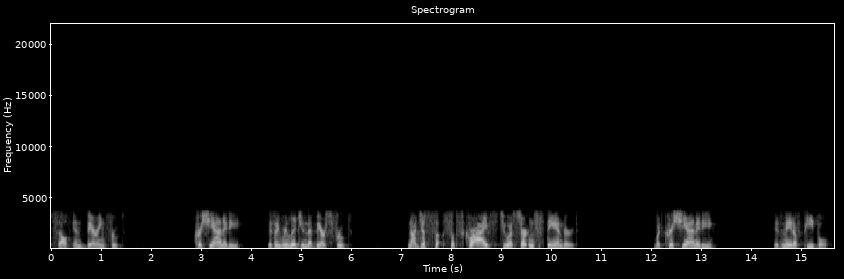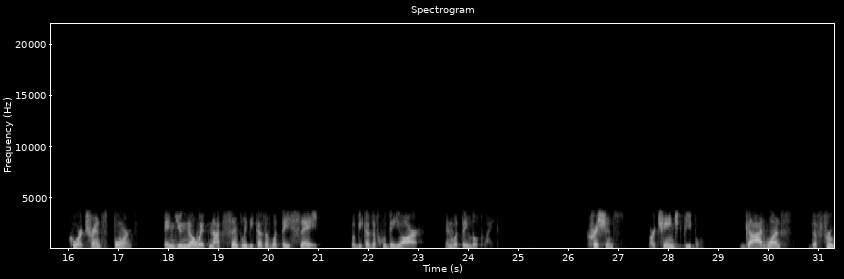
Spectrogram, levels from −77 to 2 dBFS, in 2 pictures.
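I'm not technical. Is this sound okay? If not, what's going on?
No. From start to finish the speech has been through an AMR narrowband mobile codec, the compression used on older mobile calls. Everything above about 3.6 kHz is gone, and the voice sounds buzzy and synthetic, which a merely muffled, band-limited line wouldn't do.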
